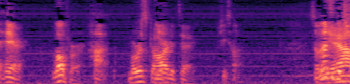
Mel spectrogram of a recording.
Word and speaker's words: Hargitay: The chick Hargitay? She just had a That's kid. That's not the way you pronounce it. Want to try that again, buddy? Hargitay. There you go.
